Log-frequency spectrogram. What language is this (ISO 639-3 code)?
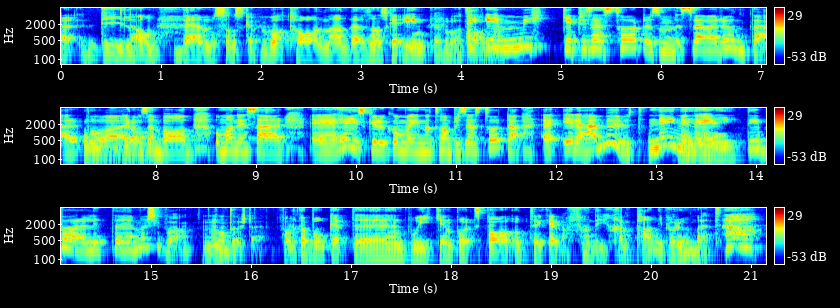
swe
